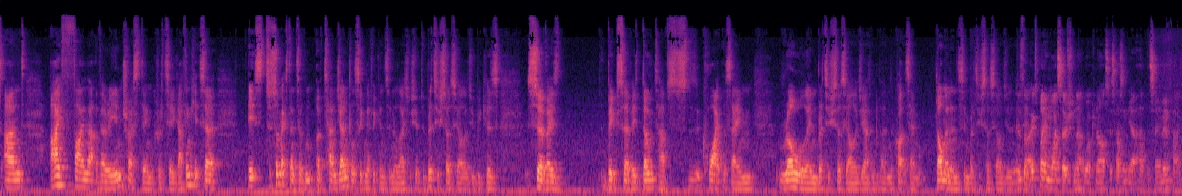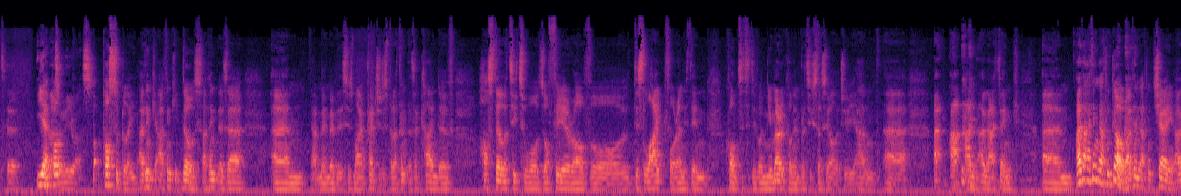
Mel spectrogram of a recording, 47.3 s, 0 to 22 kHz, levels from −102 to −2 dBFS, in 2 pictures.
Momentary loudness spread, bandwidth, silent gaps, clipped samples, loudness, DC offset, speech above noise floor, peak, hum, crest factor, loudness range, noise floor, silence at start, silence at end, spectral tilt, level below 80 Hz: 15 LU; 16 kHz; none; under 0.1%; -32 LUFS; under 0.1%; 20 dB; -6 dBFS; none; 26 dB; 7 LU; -51 dBFS; 0 s; 0 s; -5 dB/octave; -52 dBFS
